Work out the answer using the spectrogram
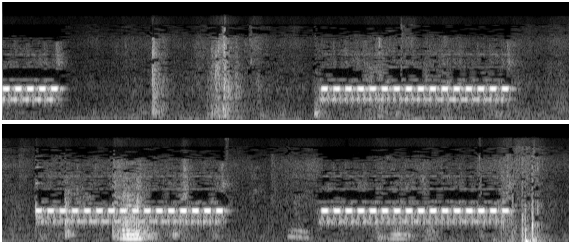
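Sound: mobile phone ringing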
